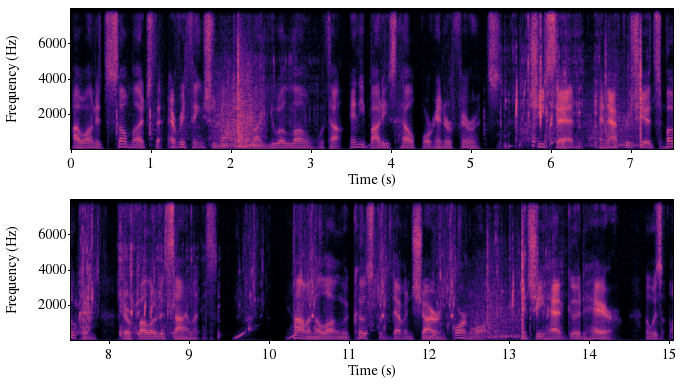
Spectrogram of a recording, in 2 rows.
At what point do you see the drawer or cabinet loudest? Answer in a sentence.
The loudest moment of the drawer or cabinet is at 2 seconds.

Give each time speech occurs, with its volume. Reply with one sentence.
You can hear the speech from 0.0 to 9.3 s, at a steady volume; and from 10.3 to 15.0 s, at a steady volume.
